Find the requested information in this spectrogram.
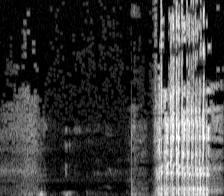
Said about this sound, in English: Or rather, I would not. Like you to stop fucking burping into the mic. Noted. Thank you. It's fucking annoying.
